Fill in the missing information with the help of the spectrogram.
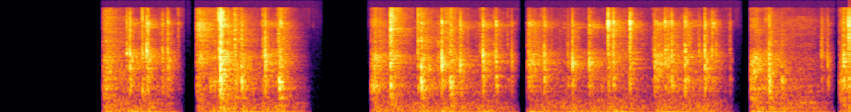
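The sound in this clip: Quick clattering keystrokes on a computer keyboard arrive in five bursts separated by short pauses, fast and even within each burst.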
